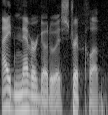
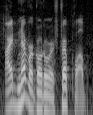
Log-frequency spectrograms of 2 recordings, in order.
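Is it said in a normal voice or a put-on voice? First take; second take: normal; put-on. First: It is said in a plain normal voice. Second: It is said with feeling in a put-on voice.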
